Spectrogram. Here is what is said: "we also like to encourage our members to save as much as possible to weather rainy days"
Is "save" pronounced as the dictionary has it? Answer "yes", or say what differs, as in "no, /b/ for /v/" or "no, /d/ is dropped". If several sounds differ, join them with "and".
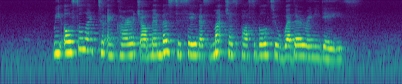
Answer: yes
